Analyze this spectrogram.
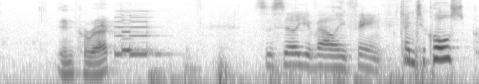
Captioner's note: buzzer beeps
